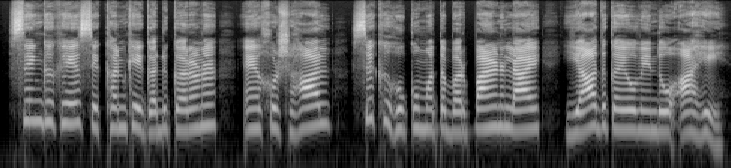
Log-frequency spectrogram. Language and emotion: Sindhi, neutral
